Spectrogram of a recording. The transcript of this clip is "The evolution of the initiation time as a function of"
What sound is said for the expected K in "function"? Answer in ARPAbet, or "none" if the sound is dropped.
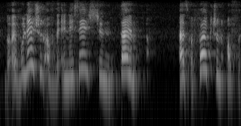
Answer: K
